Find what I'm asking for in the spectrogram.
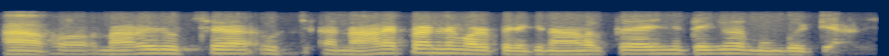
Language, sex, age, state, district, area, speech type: Malayalam, male, 18-30, Kerala, Idukki, rural, conversation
